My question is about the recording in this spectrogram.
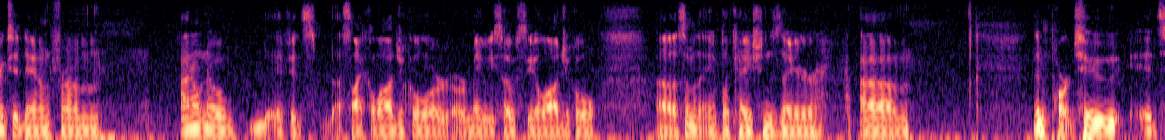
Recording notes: I was actually feeling pretty bad when I recorded the show, so my voice may not be as loud as usual.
